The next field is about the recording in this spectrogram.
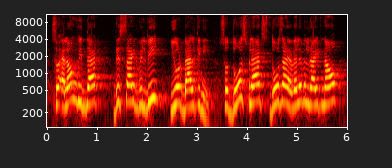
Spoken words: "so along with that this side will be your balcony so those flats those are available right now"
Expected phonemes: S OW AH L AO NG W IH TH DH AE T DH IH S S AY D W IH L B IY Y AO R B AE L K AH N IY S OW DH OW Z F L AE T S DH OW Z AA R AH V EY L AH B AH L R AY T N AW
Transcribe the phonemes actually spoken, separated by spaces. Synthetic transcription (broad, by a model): S OW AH L AO NG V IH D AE T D IH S S AY D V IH L B IY Y AO R B AE L K AH N IY S OW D OW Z F L AE T S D OW Z AA R AH V EY L AH B AH L R AY T N AW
